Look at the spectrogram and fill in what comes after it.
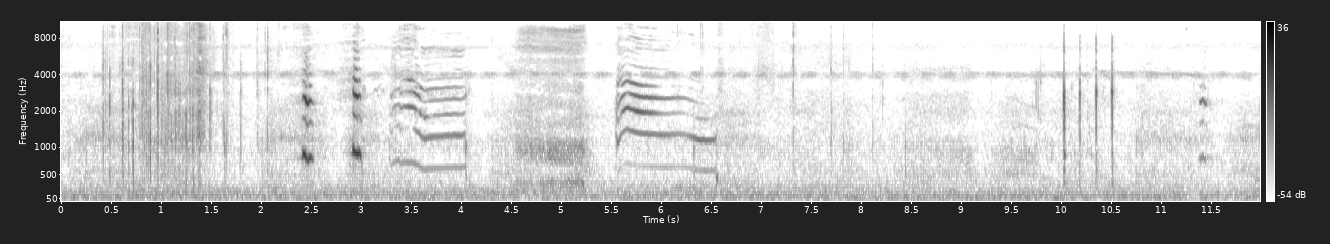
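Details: Abandoned Russian Blue mother and kittens during their rescue: a series of short, harmonic meows, some dropping in pitch, come in quick bursts amid rustling and sharp clicking noises.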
